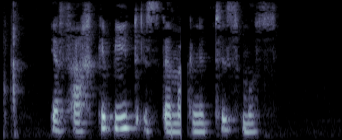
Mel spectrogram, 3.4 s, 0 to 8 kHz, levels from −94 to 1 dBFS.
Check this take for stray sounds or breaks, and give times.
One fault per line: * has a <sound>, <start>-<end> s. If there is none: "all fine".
* has a dropout, 1.8-1.9 s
